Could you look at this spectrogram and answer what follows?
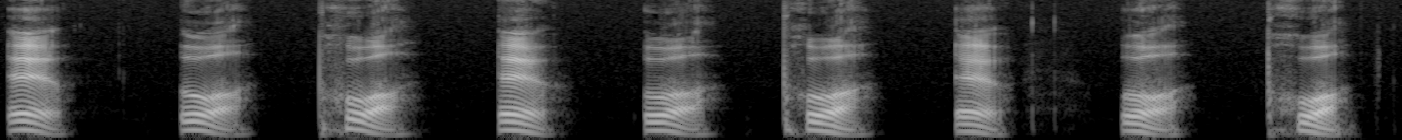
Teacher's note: this is the long vowel, so when we add the L, it's going to break into two parts. It's like ooh.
